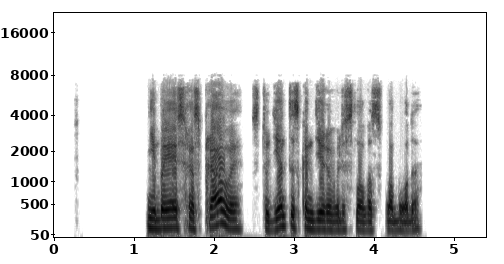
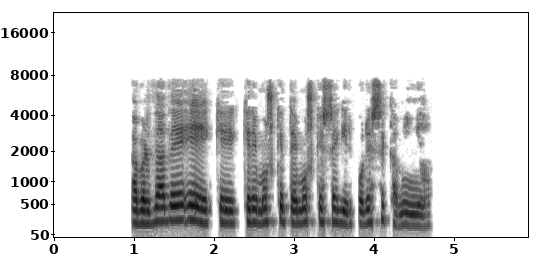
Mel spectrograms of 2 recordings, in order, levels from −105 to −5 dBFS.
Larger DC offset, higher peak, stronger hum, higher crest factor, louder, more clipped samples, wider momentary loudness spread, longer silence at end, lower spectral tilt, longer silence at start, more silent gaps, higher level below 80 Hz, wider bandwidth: neither; about the same, -2 dBFS vs -4 dBFS; neither; about the same, 14 dB vs 16 dB; first, -14 LUFS vs -20 LUFS; neither; about the same, 8 LU vs 8 LU; second, 0.85 s vs 1.25 s; about the same, -6 dB/octave vs -5 dB/octave; first, 1.15 s vs 0.95 s; second, none vs 2.32-2.36 s, 3.76-3.80 s; first, -52 dBFS vs -74 dBFS; about the same, 7.4 kHz vs 7.8 kHz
